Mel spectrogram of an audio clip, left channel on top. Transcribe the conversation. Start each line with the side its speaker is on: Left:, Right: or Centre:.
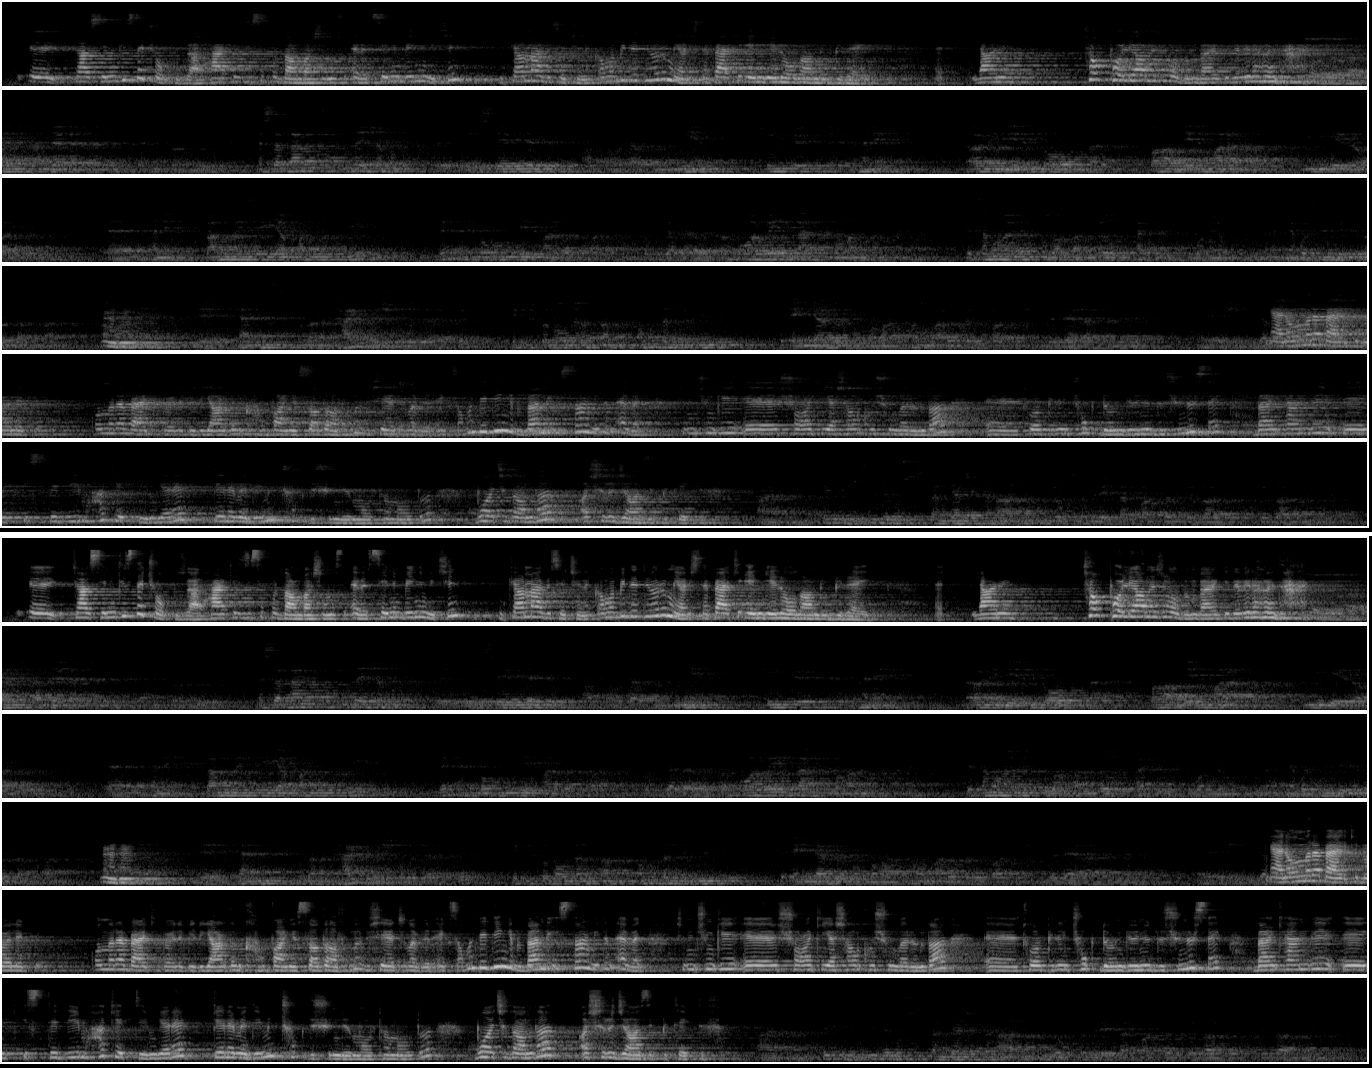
Right: E, ya seninkisi de çok güzel. Herkesin
Left: Hı hı.
Right: sıfırdan başlaması. Evet, senin benim için mükemmel bir seçenek. Ama bir de diyorum ya işte belki engeli olan bir birey. E, yani
Left: Evet.
Right: çok polyanacı oldum belki de bilemedim.
Left: Yo yo her, her açıdan değerlendirebiliriz yani sorun değil. Mesela ben bu toplumda yaşamak e, isteyebilirdim aslına bakarsanız. Niye? Çünkü e, hani Örneğin diyelim doğdum ben. Babam diyelim marangoz. İyi bir geliri var diyelim. Ee, hani ben bu mesleği yapmak zorunda değilim. Ve hani babamın diyelim arabası var bir tane. Çok güzel bir arabası var. O arabayı ben kullanamıyorum hani. Ya tamam evet kullansam güzel olur. Herkes de kullanıyor bu- bugün. de. Hani nepotizm deniyor zaten buna. Ama
Right: <laughs>
Left: hani e, kendin sıfırdan hani herkes eşit olacağı için pek bir sorun olacağını sanmıyorum. Ama tabii dediğiniz gibi işte engel durumu falan filan onlar da tabii farklı bir şekilde değerlendirilmeli. E, eşitlik, adalet
Right: Yani onlara
Left: falan.
Right: belki böyle bir onlara belki böyle bir yardım <laughs> kampanyası adı altında bir şey
Left: Evet,
Right: açılabilir Eksa. Ama dediğin gibi ben de ister miydim? Evet. Şimdi çünkü e, şu anki yaşam koşullarında e, torpilin çok döndüğünü düşünürsek
Left: evet,
Right: ben kendi e, istediğim, hak ettiğim yere gelemediğimi çok düşündüğüm ortam oldu.
Left: evet.
Right: Bu açıdan da aşırı cazip bir teklif.
Left: Aynen öyle. Peki sizce bu sistem gerçekten adil mi yoksa bireysel farkları göz ardı, göz ardı mı ediyor?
